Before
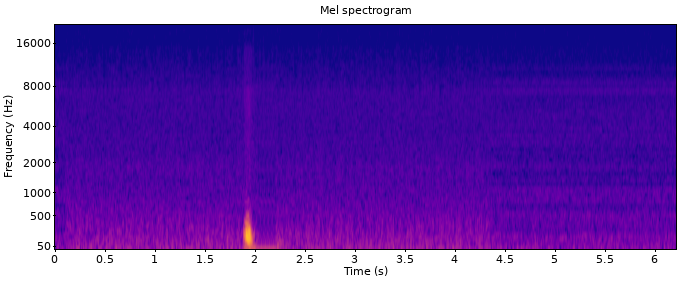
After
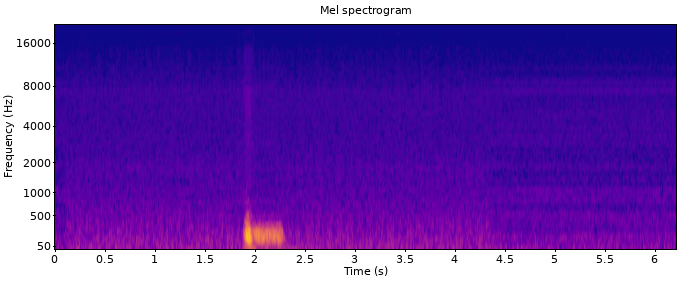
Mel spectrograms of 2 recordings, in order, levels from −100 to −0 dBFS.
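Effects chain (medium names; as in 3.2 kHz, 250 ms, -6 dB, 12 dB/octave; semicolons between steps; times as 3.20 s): gated-style reverb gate 350 ms flat, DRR 11 dB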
